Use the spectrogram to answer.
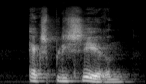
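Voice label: "expliceren", Dutch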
